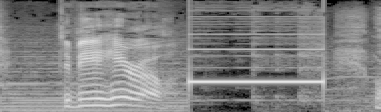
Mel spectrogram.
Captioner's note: beeeeeeeeeeeep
